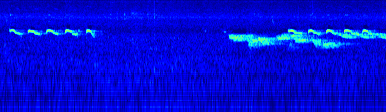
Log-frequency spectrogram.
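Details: Orange-headed thrush decoy in fighting song, spurred by a female's call. Six even repeated whistled notes, a pause of two seconds, then a loud run of warbled phrases over steady background hiss.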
